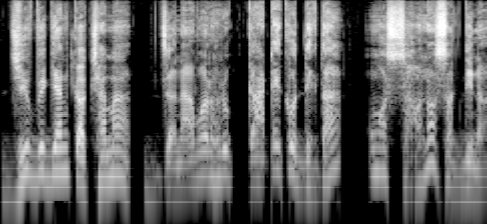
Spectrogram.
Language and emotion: Nepali, disgusted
